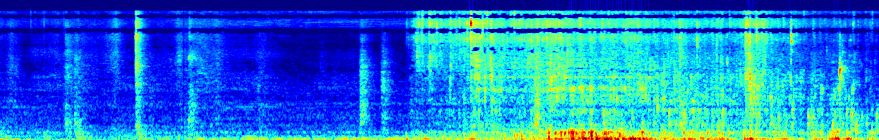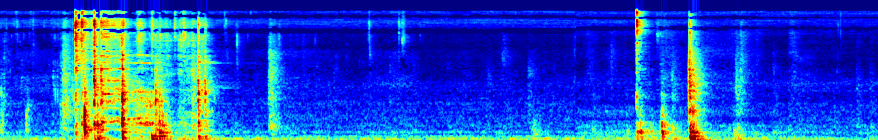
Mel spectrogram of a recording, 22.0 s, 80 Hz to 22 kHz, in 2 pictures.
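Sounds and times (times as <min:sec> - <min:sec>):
water pouring through sieve: 0:05.1 - 0:11.8.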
